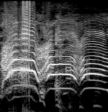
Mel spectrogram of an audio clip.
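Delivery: loud high pained cries; screaming ah. Retold or imitated. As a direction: yell it out in pain. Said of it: "He's like".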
